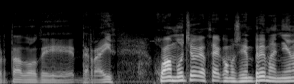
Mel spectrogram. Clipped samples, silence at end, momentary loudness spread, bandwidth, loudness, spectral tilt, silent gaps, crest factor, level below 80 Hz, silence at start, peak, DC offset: under 0.1%; 0 s; 13 LU; 12 kHz; -20 LUFS; -7 dB/octave; none; 18 dB; -50 dBFS; 0 s; -2 dBFS; under 0.1%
